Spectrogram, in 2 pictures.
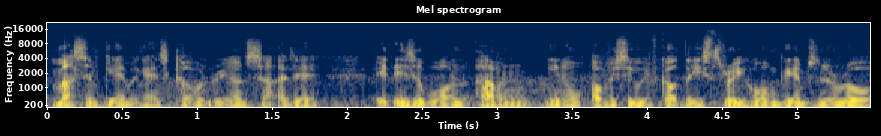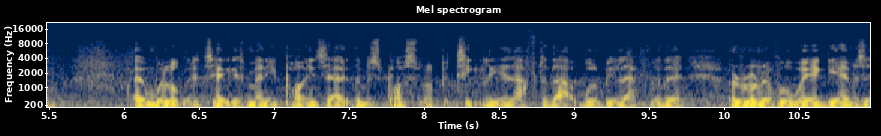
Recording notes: enter your earphones from one of Roker's finest drinking establishments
